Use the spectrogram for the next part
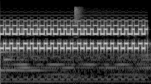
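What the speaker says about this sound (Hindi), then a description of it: "तभी तपन बनर्जी का मोबाइल बज उठता है।" A mobile phone rings loudly and close up, a bright electronic tone pulsing in quick repeated beats for about a second and a half before cutting off, with no voices.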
